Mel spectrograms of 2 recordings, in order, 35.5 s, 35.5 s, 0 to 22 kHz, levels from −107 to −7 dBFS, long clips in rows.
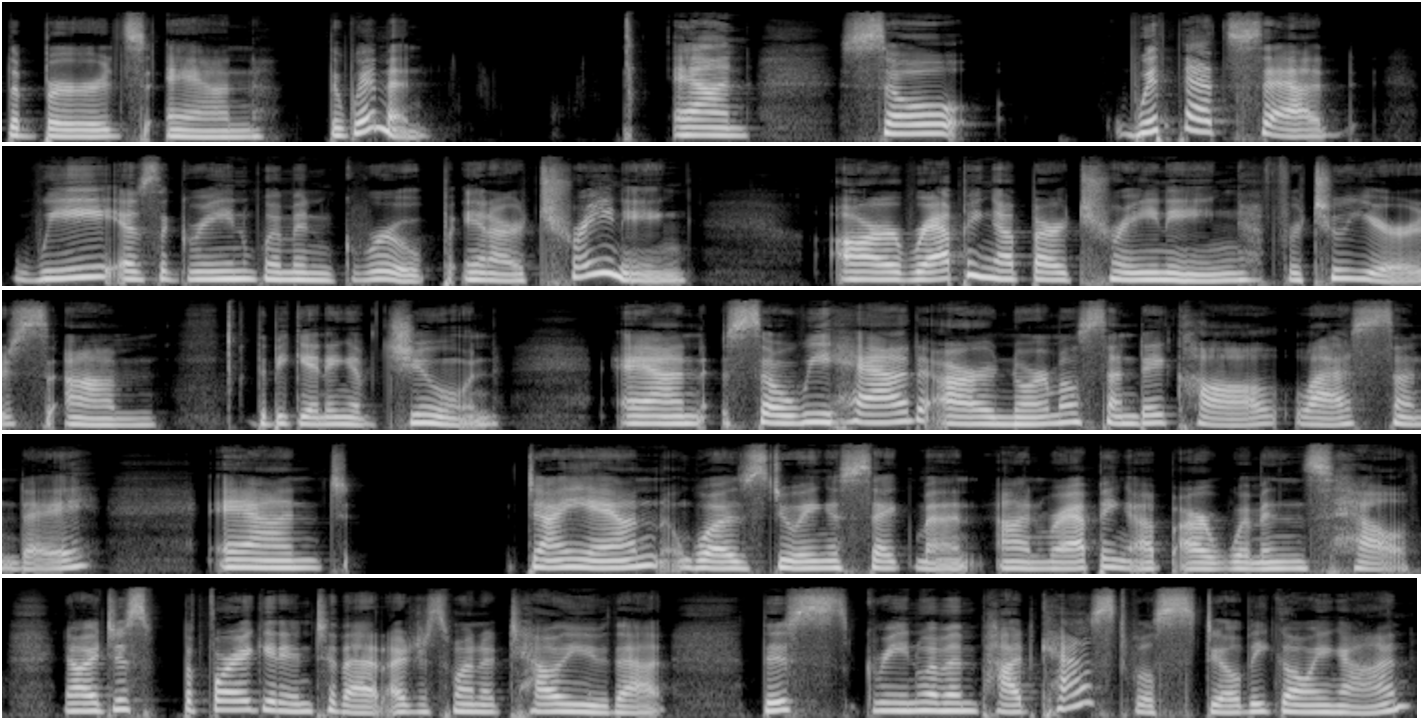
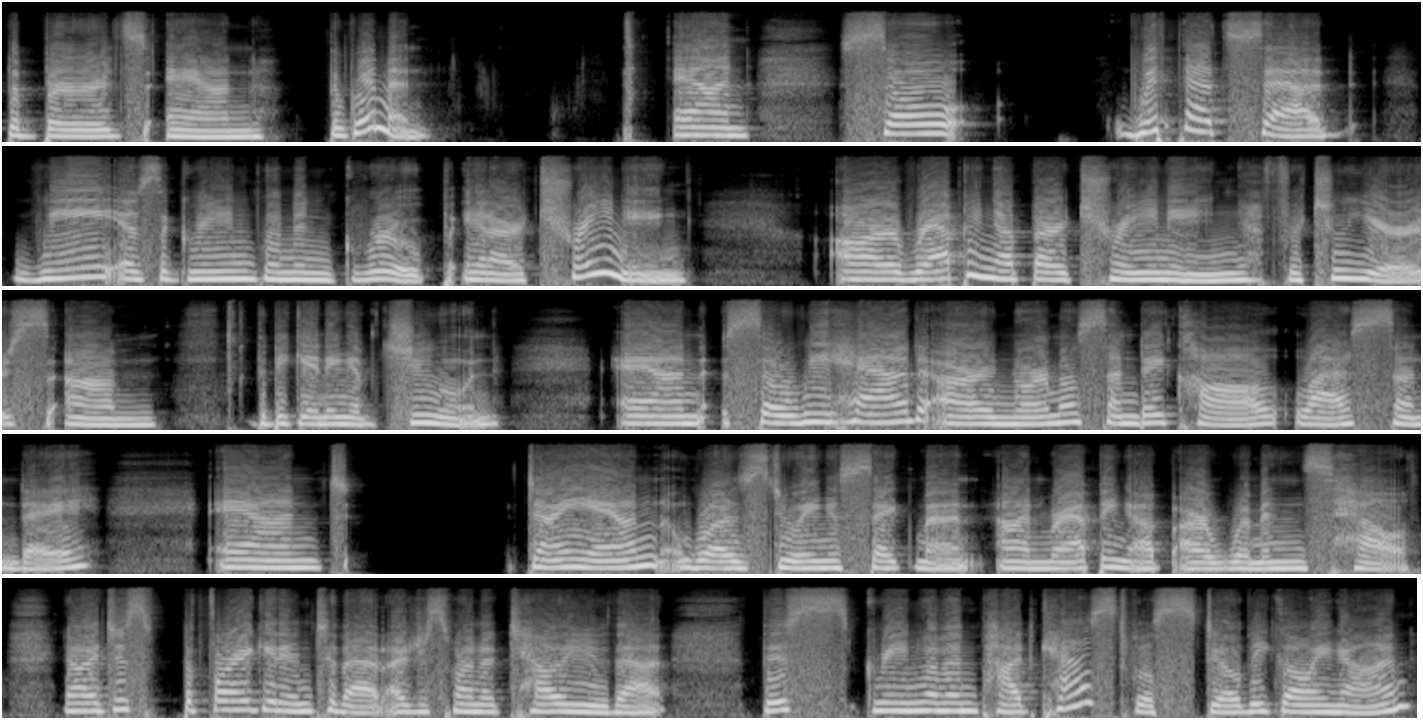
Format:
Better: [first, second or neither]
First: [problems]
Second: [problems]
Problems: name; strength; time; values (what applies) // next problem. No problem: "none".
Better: first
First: none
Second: distortion; heavy; 7 dB below the speech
